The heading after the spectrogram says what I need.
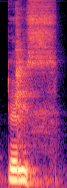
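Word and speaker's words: Pteris: Here also P is silent. Here teres, right?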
